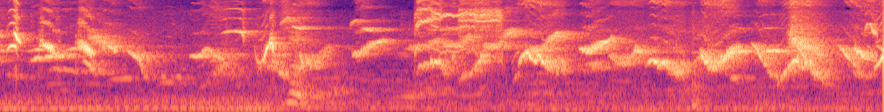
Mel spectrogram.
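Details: Greater green leafbird, excited by breeding urge, in ngobra and jamtrok song: harsh, scratchy squawking notes mixed with rising and falling slurred whistles, delivered in a dense continuous stream.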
